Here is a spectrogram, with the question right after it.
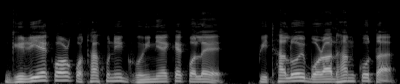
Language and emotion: Assamese, neutral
